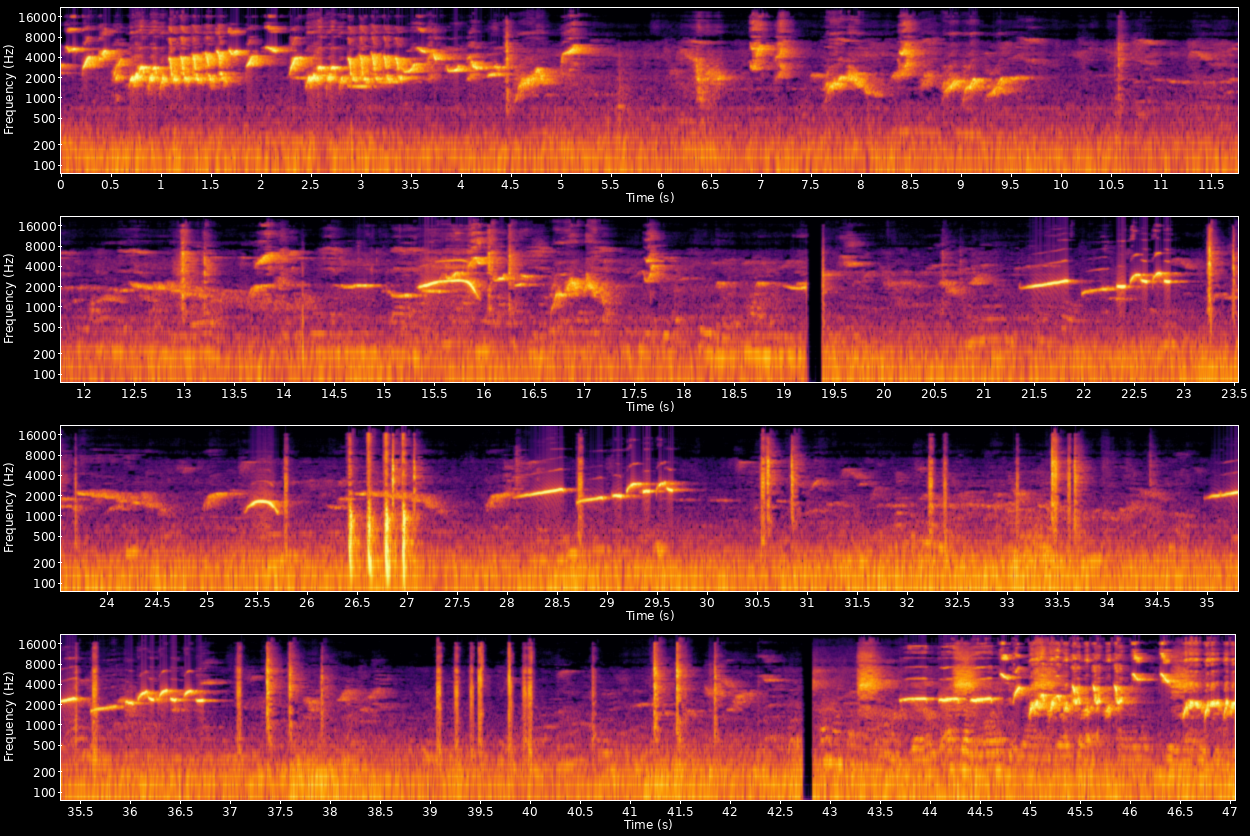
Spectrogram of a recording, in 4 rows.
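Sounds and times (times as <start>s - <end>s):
bird whistling song: 10.9s - 17.3s, 21.4s - 31.1s, 34.9s - 38.0s, 43.3s - 47.0s
bird sharp clicking calls: 23.2s - 24.0s, 25.7s - 27.3s, 30.5s - 31.2s, 32.2s - 34.5s, 35.4s - 38.2s, 39.0s - 42.2s.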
